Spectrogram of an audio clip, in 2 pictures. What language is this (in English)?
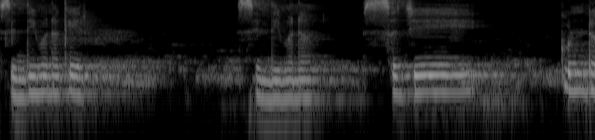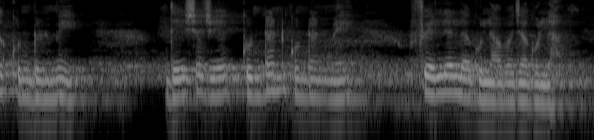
Sindhi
